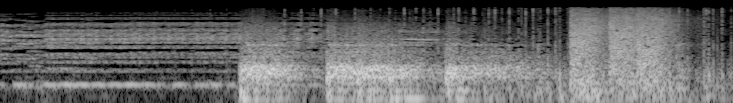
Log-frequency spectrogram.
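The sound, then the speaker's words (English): Rifle gunfire erupts in several loud, rough bursts of rapid shots, each burst dense and crackling, separated by brief gaps. “Watch the rifle flashes. Now they've stopped shooting.”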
